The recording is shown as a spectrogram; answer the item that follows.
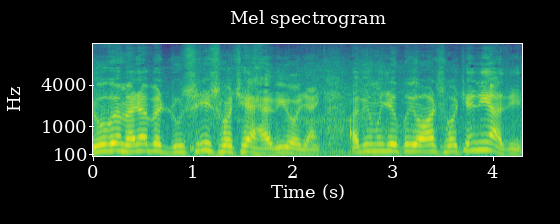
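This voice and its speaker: Ordinary pitch variation from a man, with noticeable background noise behind him. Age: old. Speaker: street vendor. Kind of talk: interview answer.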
